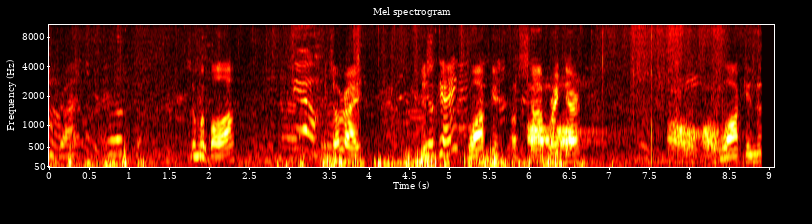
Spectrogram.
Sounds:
animal
speech

